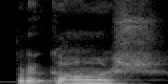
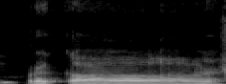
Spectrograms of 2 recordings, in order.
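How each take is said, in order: First: The name is said short and quick. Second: The name is drawn out to double length. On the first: "एक हर्ष यानी" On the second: "एक दीर्घ यानी इसको दुगनी आयाम में ले जाना है"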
